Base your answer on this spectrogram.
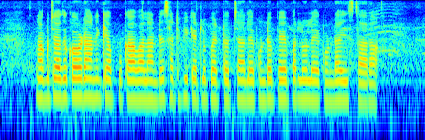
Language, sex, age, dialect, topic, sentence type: Telugu, female, 31-35, Telangana, banking, question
